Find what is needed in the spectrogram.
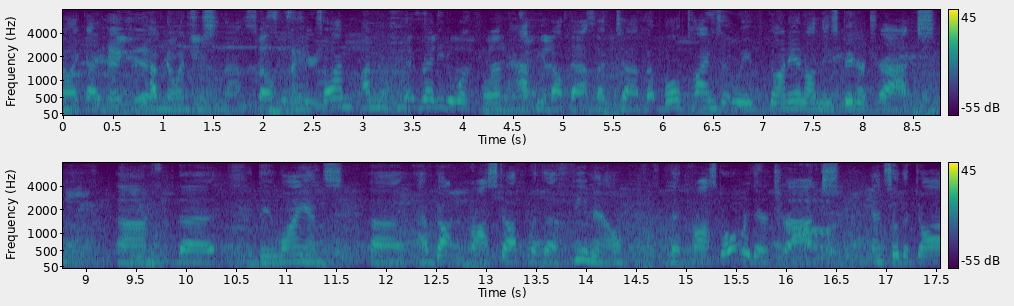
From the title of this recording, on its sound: Live From Hunt Expo 2020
